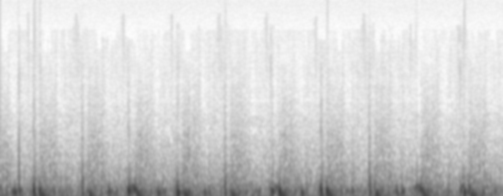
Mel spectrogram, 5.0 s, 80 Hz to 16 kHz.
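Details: Womb-sound baby sleep aid: muffled low heartbeat thumps in pairs, roughly 40–45 a minute, under steady whooshing white noise; heartbeat as heard in the womb.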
